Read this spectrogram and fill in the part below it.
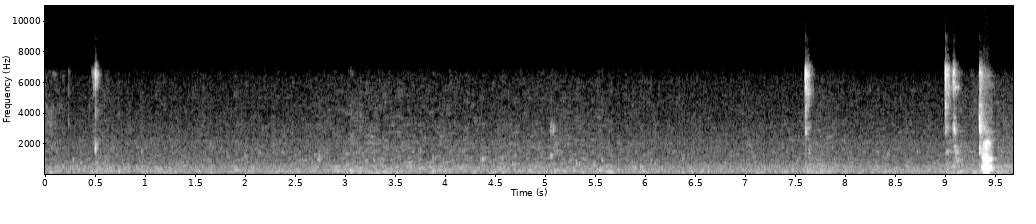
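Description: A computer mouse gives a few sparse, quiet clicks over a faint hum, with a louder cluster of clicks near the end.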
